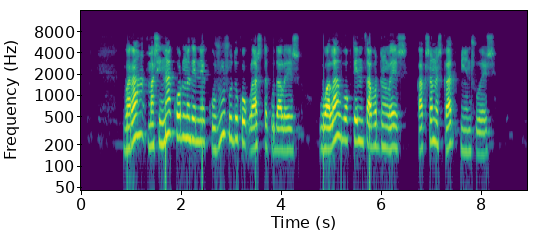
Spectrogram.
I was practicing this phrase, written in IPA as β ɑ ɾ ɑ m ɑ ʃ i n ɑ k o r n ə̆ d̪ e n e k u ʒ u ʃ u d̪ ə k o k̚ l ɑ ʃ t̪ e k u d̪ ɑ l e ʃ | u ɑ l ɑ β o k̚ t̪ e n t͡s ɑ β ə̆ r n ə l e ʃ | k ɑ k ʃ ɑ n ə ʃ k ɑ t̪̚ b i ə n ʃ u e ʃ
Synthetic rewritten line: β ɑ ɾ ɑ m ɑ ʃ i n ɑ k o r n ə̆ d̪ e n e k u ʒ u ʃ u d̪ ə k o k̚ l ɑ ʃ t̪ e k u d̪ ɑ l e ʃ | u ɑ l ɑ β o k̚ t̪ e n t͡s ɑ β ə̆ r n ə l e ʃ | k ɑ k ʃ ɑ n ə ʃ k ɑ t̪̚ m i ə n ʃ u e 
